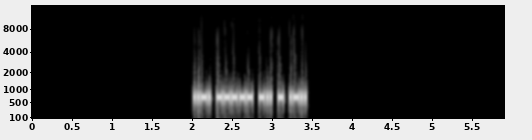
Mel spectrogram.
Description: Morse code, heard as a keyed tone, about 46 wpm, 700 Hz. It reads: F0DTL
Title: DXCC-100 Call Signs - 5 Characters - Repeated 3x - 50wpm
